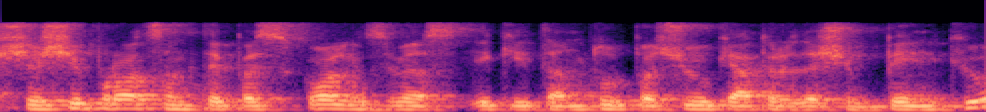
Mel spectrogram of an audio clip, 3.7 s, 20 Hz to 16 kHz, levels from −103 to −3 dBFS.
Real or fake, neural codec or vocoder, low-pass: real; none; 7.2 kHz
